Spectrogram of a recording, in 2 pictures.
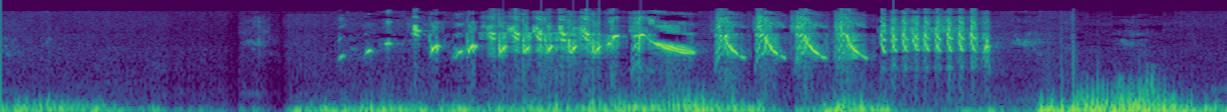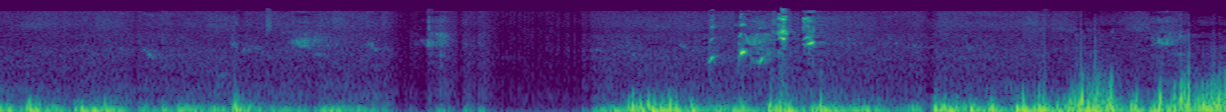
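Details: Goldfinch singing a rapid, dense twitter of high, buzzy notes for about two seconds, then a shorter later burst, amid loud low rumbling and handling noise.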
